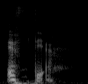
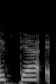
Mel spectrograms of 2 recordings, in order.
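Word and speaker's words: Ftía: Se escribe F-T-I-A, ¿Cómo se pronuncia eso? Eftia. Eftia, vamos a decirle.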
